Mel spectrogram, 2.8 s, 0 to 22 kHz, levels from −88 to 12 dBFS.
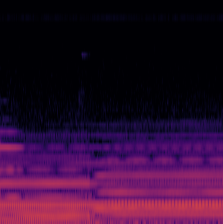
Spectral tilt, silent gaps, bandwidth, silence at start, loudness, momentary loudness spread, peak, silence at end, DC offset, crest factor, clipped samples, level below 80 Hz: -9 dB/octave; none; 16.5 kHz; 0 s; -37 LUFS; 2 LU; -24 dBFS; 0 s; under 0.1%; 12 dB; under 0.1%; -50 dBFS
